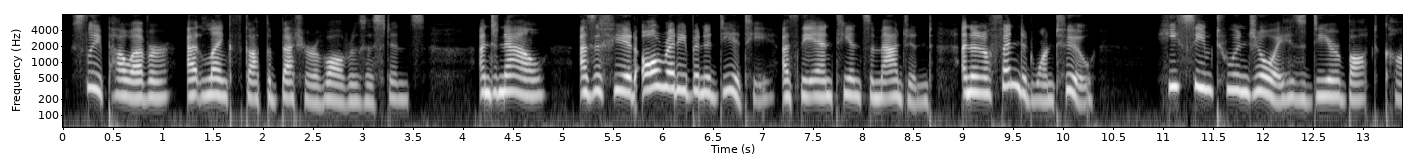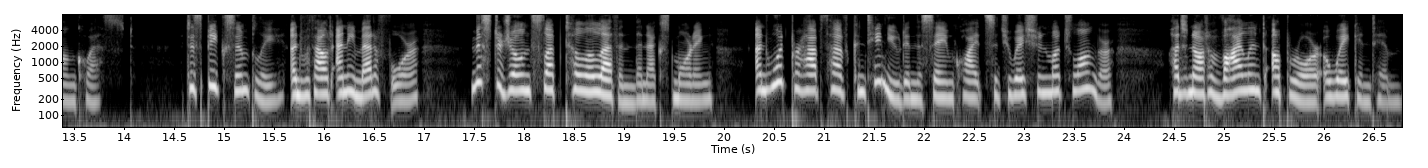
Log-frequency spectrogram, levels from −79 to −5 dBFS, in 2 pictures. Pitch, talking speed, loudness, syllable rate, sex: 240 Hz, 155 wpm, -20 LUFS, 4.9 syllables/s, female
